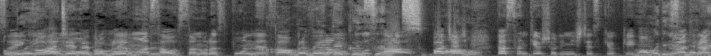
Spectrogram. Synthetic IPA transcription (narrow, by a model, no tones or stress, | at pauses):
əinoat͡ʃepepɾobleməsawsənuɾəspund̪e̞msamomenekɨnd̪sɨnafamt͡ʃeməd̪asɨnt̪jewʃioliniʃt̪e̞skʲokʲejmaməd̪enumae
